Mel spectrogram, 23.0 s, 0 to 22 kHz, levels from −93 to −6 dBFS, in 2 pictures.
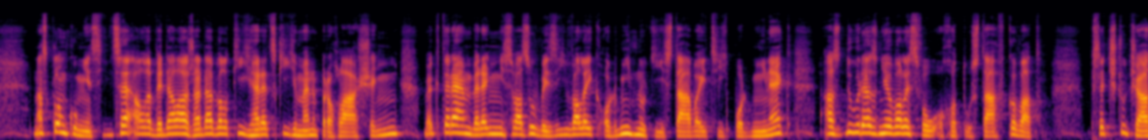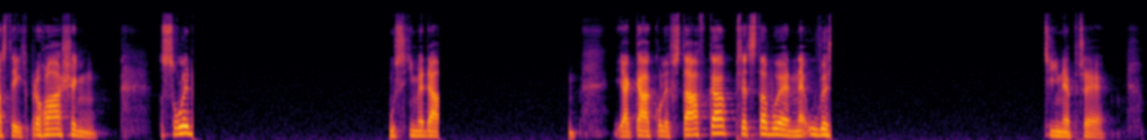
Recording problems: audio cutting out; at 13 s for 2 s, at 16 s for 1.5 s and at 20 s for 2 s

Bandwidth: 14.5 kHz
